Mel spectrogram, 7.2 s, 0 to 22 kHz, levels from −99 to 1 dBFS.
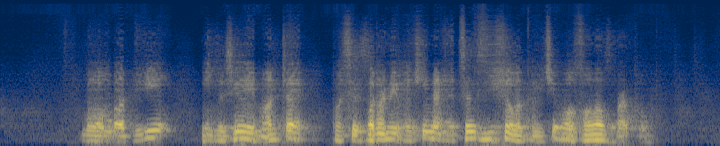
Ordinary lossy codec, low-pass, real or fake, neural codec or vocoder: Opus, 64 kbps; 19.8 kHz; fake; codec, 44.1 kHz, 0.9 kbps, DAC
